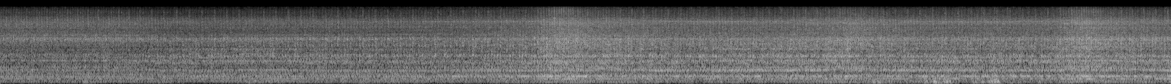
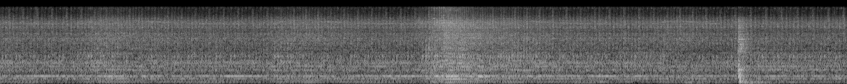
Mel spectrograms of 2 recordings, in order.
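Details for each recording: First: A faint, fast metallic jingle, about four a second, from the oil pan area of a 2012 Toyota Alphard ANH20 (2AZ engine, 101,000 km) in D at idle. The engine is rough mainly at first start. A worn, loose balancer shaft, confirmed on removal. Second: 2012 Toyota Alphard ANH20, 2AZ engine at 100,000 km, idling after the worn balancer shaft was replaced. It previously rattled under the oil pan, worst at cold start. Now a steady, even four-cylinder idle with a light hum and no rattle; runs smooth.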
